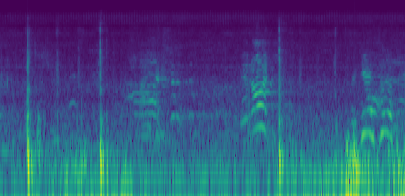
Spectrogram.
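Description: A soccer ball being kicked on artificial turf: two sharp thuds in the first second and a third near three seconds in, with players' distant shouts between them.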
